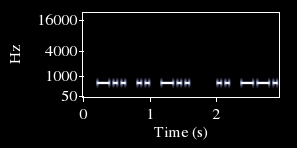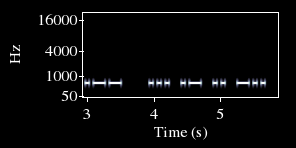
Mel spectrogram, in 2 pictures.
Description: Morse code, heard as a keyed tone, about 20 wpm, 600 Hz. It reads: DID I, SAID
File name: cw-books / winnie-the-pooh / winnie-20wpm-page-0000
